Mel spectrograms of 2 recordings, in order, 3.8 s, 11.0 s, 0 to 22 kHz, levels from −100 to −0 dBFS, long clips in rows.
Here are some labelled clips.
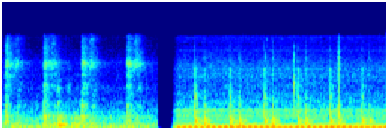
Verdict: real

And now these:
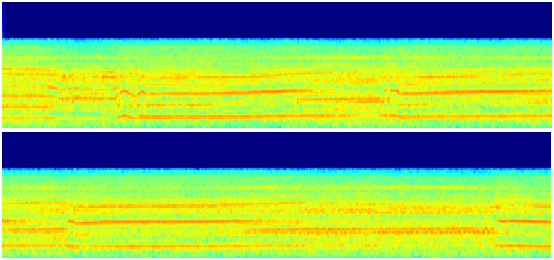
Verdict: real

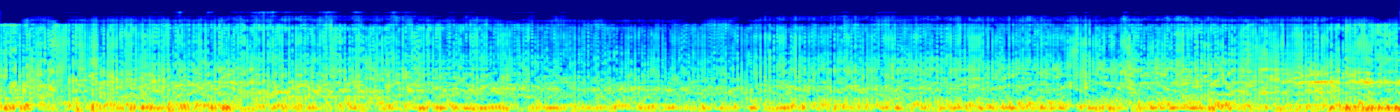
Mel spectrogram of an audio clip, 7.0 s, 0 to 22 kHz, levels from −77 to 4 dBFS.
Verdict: fake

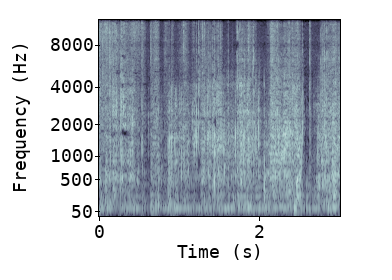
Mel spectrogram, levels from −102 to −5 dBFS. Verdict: real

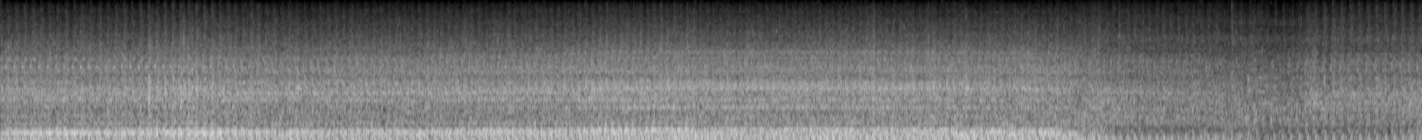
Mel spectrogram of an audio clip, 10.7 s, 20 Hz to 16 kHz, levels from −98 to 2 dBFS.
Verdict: real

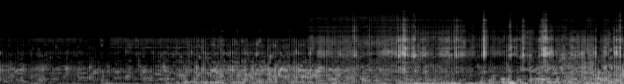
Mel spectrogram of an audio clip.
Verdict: fake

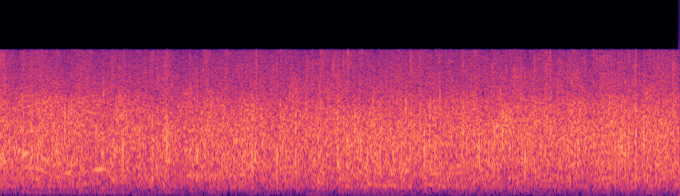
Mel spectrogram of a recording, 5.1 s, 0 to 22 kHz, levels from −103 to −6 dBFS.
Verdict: real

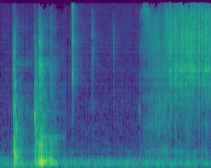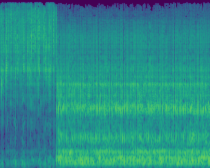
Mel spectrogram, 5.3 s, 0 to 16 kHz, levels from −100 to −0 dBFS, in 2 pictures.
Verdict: fake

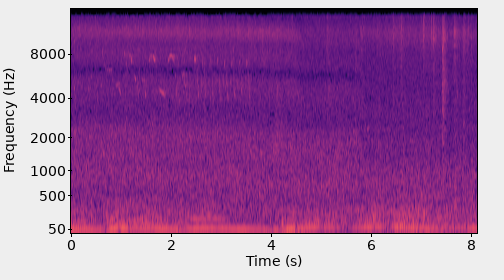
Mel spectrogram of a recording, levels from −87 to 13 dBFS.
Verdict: real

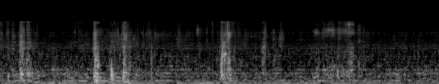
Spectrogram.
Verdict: fake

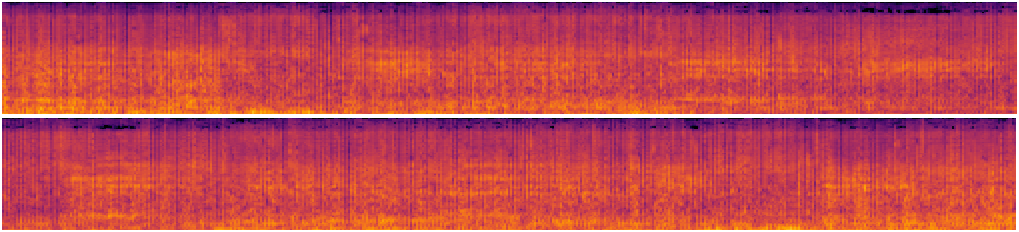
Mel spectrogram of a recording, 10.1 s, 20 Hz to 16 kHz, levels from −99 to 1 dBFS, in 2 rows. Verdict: fake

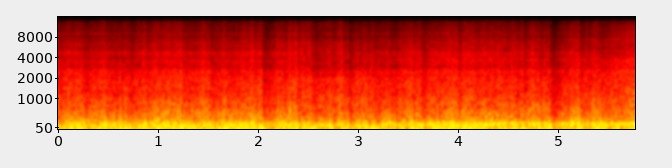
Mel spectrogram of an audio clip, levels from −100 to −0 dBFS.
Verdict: real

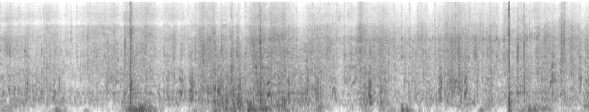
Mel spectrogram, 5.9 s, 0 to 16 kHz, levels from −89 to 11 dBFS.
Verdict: real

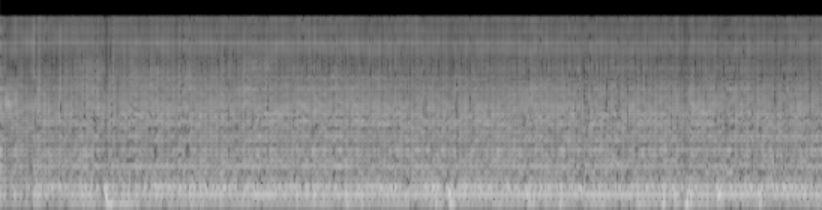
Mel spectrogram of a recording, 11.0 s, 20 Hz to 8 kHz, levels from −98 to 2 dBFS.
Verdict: fake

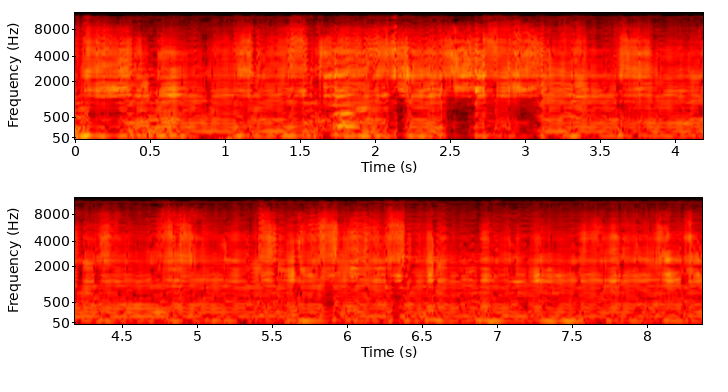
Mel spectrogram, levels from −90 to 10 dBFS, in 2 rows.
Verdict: fake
